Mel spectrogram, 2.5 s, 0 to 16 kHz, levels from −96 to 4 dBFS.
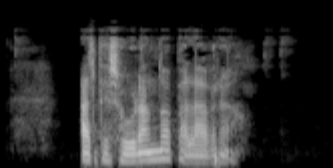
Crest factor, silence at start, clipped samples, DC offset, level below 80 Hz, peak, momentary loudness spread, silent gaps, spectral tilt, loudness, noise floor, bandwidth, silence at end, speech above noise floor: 24 dB; 0.6 s; under 0.1%; under 0.1%; -62 dBFS; -4 dBFS; 14 LU; none; -3 dB/octave; -24 LUFS; -65 dBFS; 9.4 kHz; 0.7 s; 40 dB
